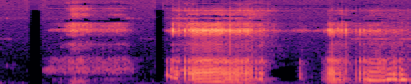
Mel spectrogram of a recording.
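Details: Sleeping girl snoring: soft breathy inhalation followed by louder rough vibrating snores with a moaning quality during sleep.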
